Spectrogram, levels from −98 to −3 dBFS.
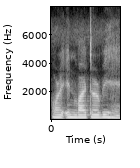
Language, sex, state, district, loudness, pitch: Hindi, female, Arunachal Pradesh, Longding, -17 LUFS, 165 Hz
